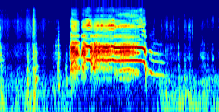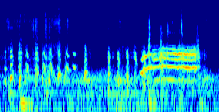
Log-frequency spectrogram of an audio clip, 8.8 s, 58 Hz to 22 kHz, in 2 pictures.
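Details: Chicken in a coop, caught on a GoPro placed inside: a loud rooster crow of about 1.5 seconds, followed by scattered soft clucks and scratching, then a quieter drawn-out hen call near the end.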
